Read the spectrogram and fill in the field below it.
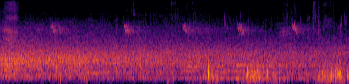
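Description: City traffic hums steadily in the distance outdoors.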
